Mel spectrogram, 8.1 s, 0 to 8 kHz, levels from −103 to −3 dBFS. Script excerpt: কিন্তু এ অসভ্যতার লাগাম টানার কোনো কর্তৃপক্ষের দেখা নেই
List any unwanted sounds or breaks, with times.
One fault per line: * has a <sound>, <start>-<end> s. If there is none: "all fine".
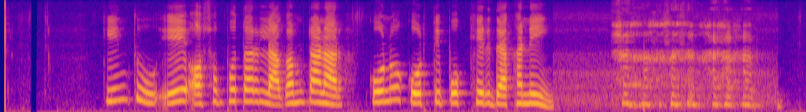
* has a laugh, 6.1-7.7 s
